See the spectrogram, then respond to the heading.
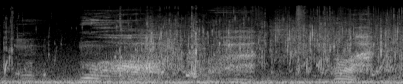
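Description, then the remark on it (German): Water splashes and pours, sloshing continuously as someone rises out of a cool bath, with streams running off and dribbling back down throughout. “Aber Frau, ich bade gerade und genieße die Kühle des Wassers.”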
